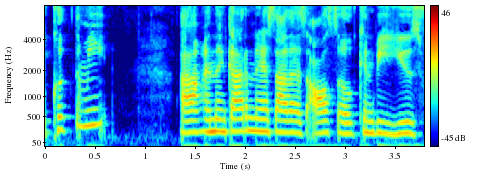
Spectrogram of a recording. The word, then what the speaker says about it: carne asada: So I want to get back and talk to you about carne asada. Am I saying it right? – Yep, carne asada.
